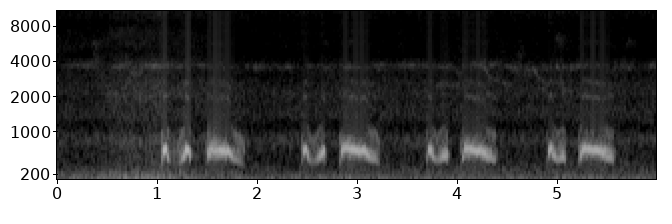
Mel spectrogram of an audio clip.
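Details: Cooing spotted dove used to draw in wild birds, giving three phrases of a stuttered double coo and then a drawn-out descending hoot, spaced roughly 1.2 seconds apart, with soft low background hum.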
